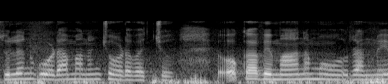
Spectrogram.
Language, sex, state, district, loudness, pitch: Telugu, female, Telangana, Karimnagar, -17 LUFS, 230 Hz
